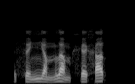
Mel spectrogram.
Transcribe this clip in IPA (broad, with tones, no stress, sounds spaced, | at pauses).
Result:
s ɛ˨˩˦ ɲ a˨˩˦ m l a˨˩˨ m x ɛ˨˩ x a˦˥ t̚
